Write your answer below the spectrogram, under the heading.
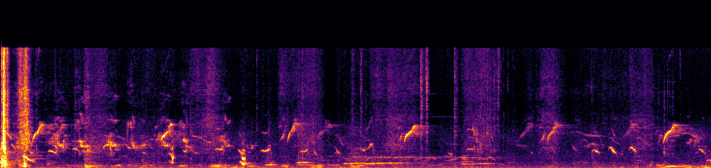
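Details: Feeding white francolin (gora teetar) chicks: a busy chorus of tiny high chirps and curved peeps throughout, over a steady low mechanical hum with faint tonal drones in the middle.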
